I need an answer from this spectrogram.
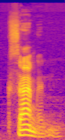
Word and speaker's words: examine: is followed by her in the word perhaps receive examine so in the case of all these six words the second syllable is a stressed and the remaining syllables are not stressed so which syllable gains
